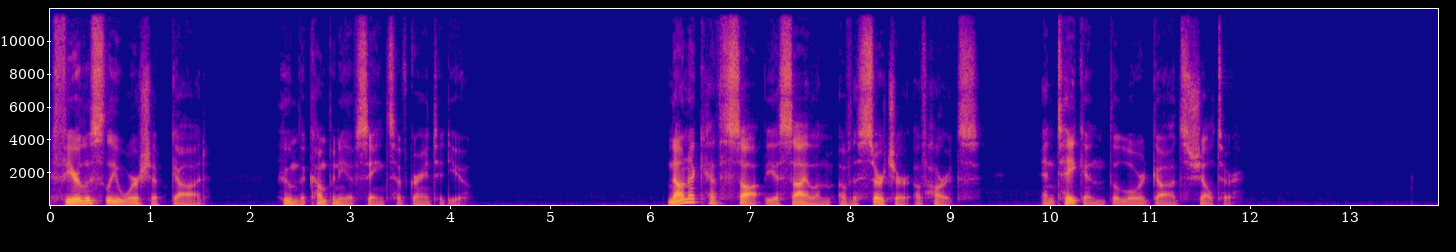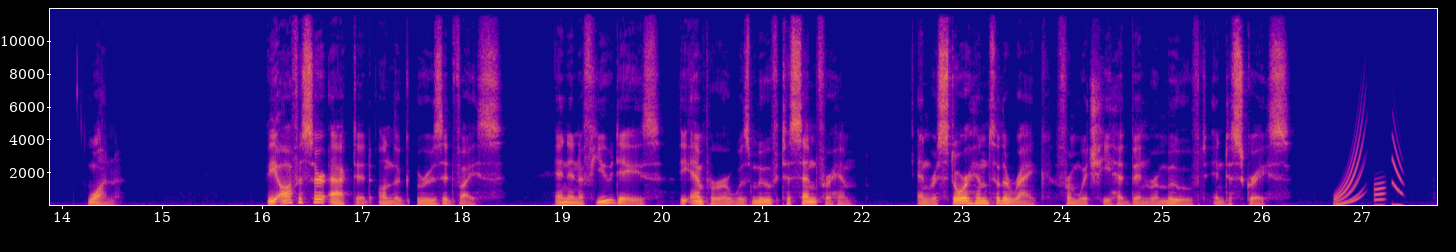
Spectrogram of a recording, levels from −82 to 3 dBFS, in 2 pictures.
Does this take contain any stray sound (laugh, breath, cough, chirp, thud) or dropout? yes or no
yes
